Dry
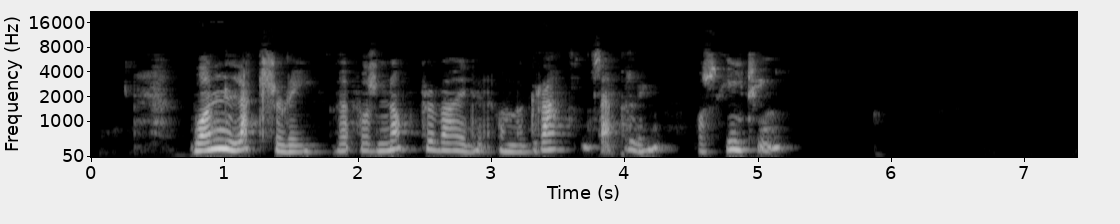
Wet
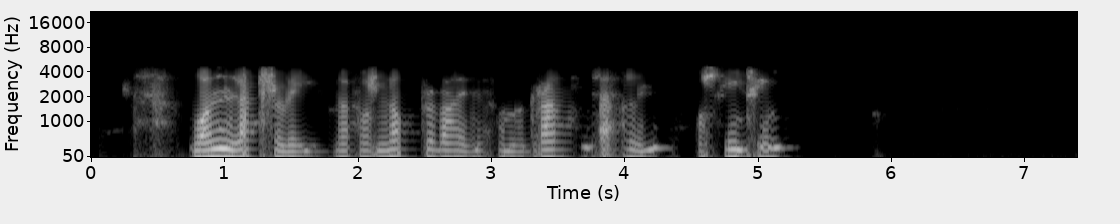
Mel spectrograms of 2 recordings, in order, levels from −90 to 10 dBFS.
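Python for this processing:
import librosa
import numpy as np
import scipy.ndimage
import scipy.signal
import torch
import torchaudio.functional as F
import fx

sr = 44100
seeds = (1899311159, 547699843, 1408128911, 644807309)

y = fx.lpc_vocoder(x, sr, seeds[0], excitation='pitch_kept', order=10)
y = fx.upward_expand(y, sr, threshold_db=-39.0, expansion=1.5, at=(2.32, 3.36))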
